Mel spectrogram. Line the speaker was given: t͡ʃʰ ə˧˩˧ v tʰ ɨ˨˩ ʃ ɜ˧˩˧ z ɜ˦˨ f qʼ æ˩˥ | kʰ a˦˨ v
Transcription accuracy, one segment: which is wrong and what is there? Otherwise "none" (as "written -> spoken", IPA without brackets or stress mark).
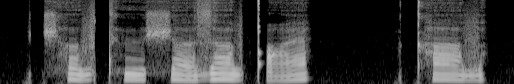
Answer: f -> v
